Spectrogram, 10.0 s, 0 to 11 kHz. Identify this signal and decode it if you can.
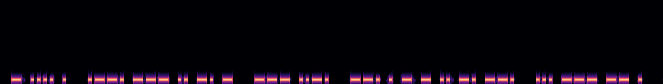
Morse code, heard as a keyed tone, about 25 wpm, 600 Hz. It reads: THE POINT OF GETTING SOME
